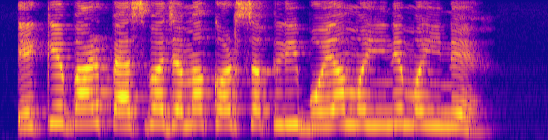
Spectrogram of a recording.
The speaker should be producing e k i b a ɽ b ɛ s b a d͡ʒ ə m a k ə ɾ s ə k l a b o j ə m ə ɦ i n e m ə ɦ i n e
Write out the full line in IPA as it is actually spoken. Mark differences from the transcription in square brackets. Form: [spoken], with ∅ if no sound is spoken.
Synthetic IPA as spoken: e k [e] b a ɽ [p] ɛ s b a d͡ʒ ə m a k ə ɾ s ə k l [i] b o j [a] m ə ɦ i n e m ə ɦ i n e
